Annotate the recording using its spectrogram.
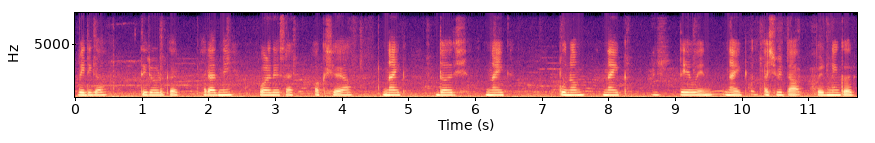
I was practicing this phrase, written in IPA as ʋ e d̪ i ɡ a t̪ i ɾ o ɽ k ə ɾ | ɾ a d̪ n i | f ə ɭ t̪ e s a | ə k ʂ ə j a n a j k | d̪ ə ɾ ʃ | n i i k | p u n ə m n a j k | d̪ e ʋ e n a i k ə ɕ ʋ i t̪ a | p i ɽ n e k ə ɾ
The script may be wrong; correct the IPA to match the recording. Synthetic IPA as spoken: ʋ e d̪ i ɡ a t̪ i ɾ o ɽ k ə ɾ | ɾ a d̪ n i | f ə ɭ d̪ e s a | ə k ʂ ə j a n a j k | d̪ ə ɾ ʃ | n a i k | p u n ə m n a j k | d̪ e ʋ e n a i k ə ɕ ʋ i t̪ a | p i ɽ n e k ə ɾ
